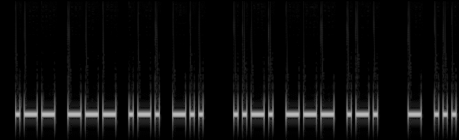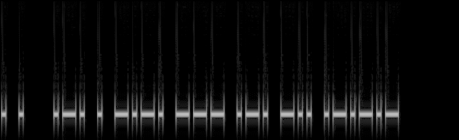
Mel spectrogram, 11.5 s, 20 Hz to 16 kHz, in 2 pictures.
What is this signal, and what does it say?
Morse code, heard as a keyed tone, about 22 wpm, 700 Hz. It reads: WORD FOR THE RECORD.
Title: Sentences from Top 1000 Words - Review Part 3 - 22wpm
